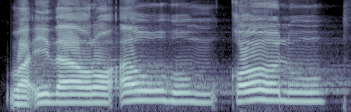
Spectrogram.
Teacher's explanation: huruf qa dipanjangkan 2 harokat karena di depannya terdapat alif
